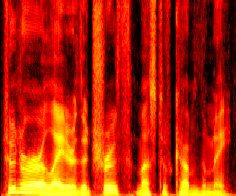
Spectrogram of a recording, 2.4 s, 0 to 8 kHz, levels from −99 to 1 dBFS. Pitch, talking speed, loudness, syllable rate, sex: 115 Hz, 255 wpm, -16 LUFS, 5.4 syllables/s, male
